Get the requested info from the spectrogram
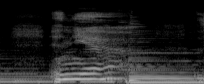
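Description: Live acoustic country music: acoustic guitar strummed under a dobro played with a slide, a sliding note coming in about half a second in.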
